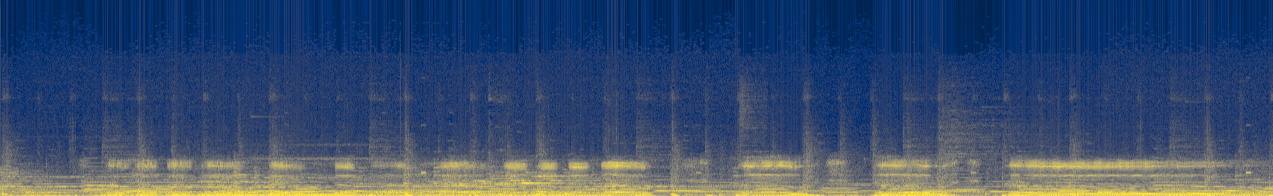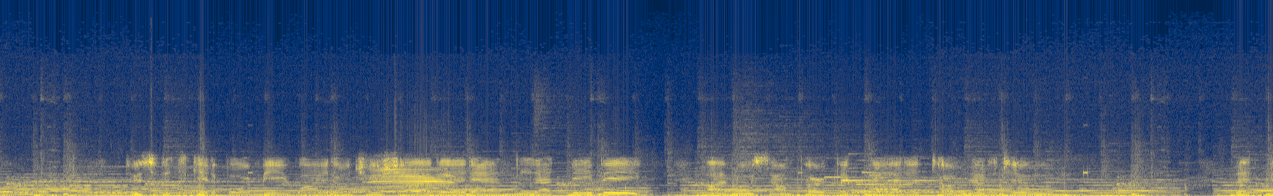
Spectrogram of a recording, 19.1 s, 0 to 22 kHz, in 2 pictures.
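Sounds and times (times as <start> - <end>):
full musical accompaniment: 0.0 - 19.0
voice imitating cows mooing: 1.3 - 5.0, 9.6 - 13.8.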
